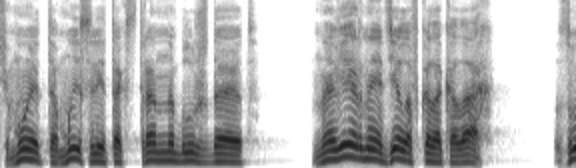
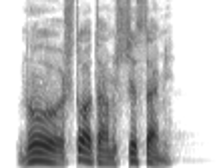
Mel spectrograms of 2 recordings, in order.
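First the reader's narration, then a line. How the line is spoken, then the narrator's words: Irritated, curt. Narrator (Russian): бросил он раздраженно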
